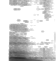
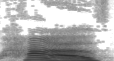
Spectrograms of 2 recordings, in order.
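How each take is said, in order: First: It is said without h, with a relaxed vowel. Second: It is said with a full h and vowel.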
